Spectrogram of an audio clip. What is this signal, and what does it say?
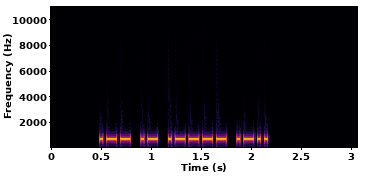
Morse code, heard as a keyed tone, about 36 wpm, 700 Hz. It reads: WA1L
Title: USA Call Signs - 4 Characters - Repeated 3x - 35wpm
